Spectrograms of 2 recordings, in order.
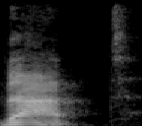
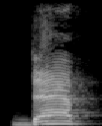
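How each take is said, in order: First: The first sound is a voiced th. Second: The first sound is not a voiced th. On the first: The speaker calls it right. "That itu pakai suara zal ya" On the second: The speaker calls it wrong. "bukan that that gitu ya"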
